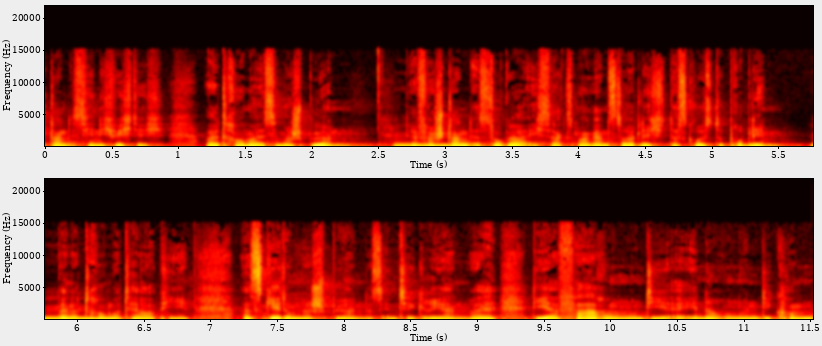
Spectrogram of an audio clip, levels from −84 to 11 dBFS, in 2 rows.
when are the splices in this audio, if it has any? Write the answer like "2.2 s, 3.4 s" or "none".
none

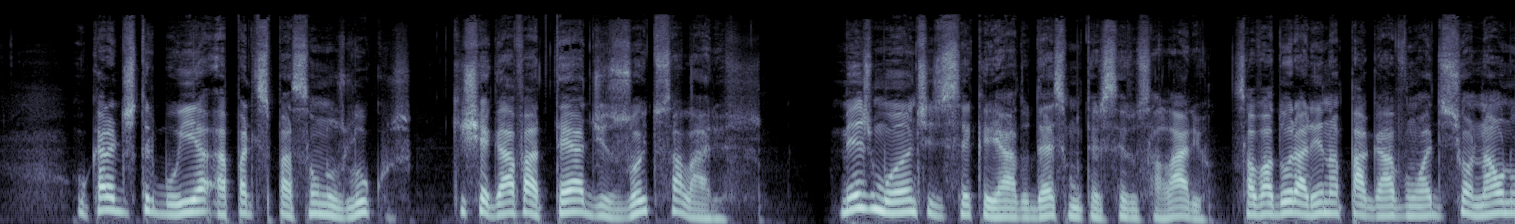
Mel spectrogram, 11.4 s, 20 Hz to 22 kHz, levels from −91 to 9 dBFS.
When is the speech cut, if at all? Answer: 6.2 s, 9.2 s

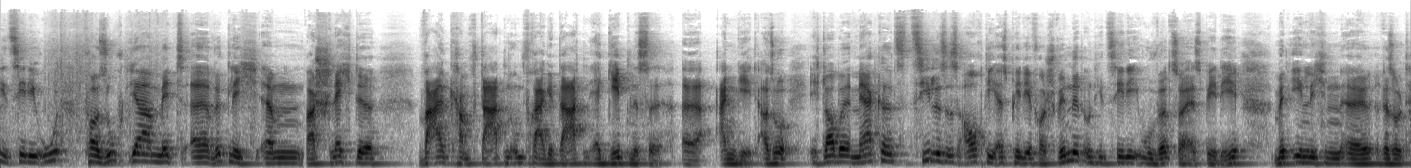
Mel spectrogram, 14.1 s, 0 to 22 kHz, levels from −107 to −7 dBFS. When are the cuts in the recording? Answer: 3.0 s, 8.5 s, 9.8 s

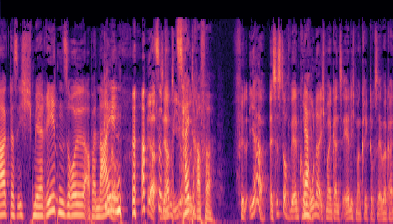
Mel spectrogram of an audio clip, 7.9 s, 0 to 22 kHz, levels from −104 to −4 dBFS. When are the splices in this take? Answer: 3.5 s

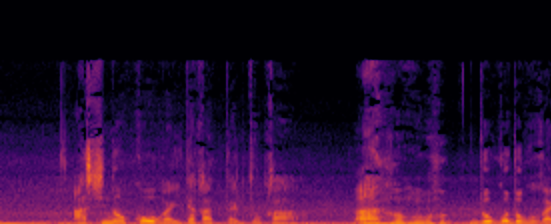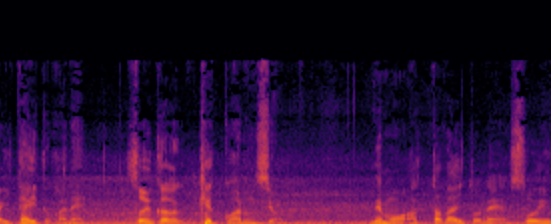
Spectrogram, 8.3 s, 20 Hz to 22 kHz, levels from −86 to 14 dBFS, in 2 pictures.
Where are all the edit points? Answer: 3.5 s

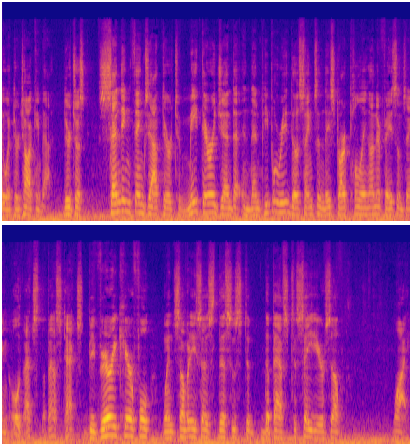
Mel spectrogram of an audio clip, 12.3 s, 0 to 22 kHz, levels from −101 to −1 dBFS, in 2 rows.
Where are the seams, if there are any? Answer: 7.3 s

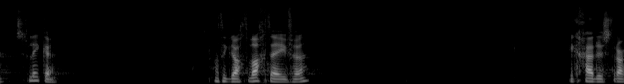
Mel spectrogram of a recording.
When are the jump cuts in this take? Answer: none

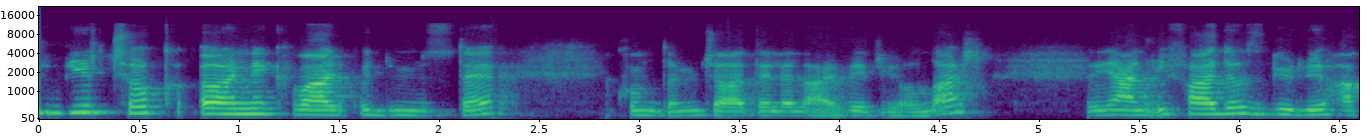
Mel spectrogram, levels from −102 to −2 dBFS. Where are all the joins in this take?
2.8 s, 5.2 s

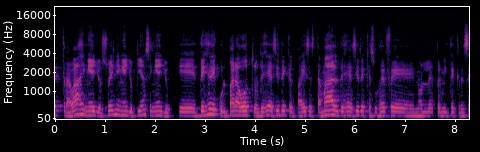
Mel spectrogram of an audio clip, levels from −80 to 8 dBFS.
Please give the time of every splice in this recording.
2.4 s

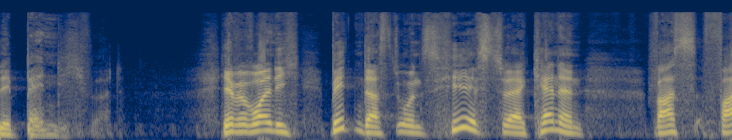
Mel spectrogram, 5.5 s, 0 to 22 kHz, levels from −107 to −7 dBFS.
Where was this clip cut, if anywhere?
none

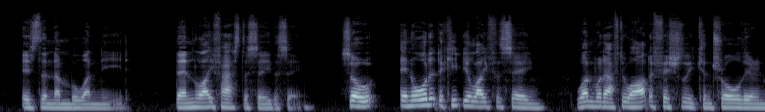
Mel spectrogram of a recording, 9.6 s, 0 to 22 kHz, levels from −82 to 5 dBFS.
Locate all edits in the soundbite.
4.2 s

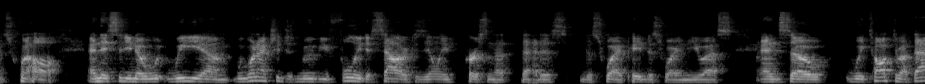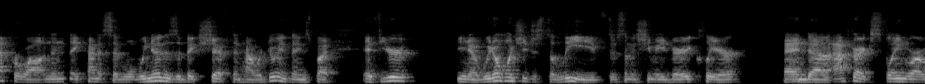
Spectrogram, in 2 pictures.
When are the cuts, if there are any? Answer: 15.3 s

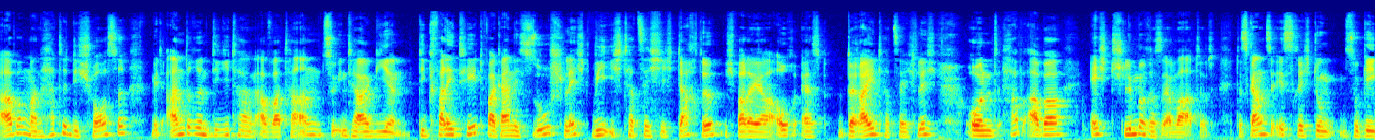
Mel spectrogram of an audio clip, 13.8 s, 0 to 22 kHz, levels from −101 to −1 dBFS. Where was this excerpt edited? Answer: 5.9 s, 10.0 s

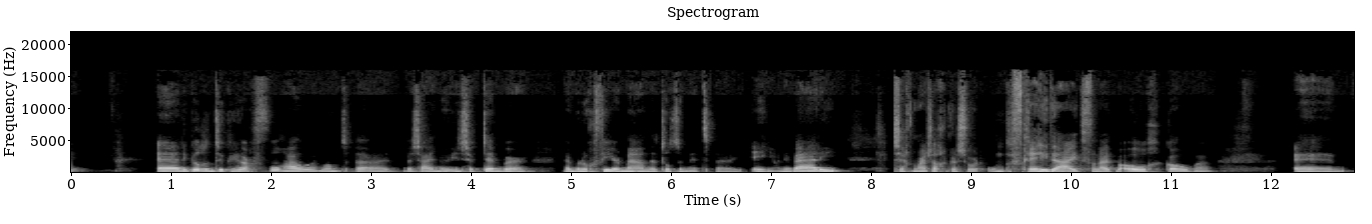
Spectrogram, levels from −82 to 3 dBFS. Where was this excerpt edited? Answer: 8.2 s

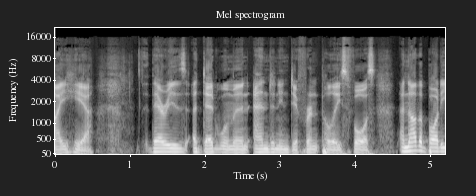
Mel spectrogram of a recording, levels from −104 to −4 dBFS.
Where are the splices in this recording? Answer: 1.2 s

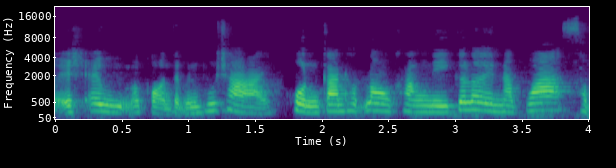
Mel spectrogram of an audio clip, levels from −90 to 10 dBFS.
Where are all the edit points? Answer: 1.7 s

